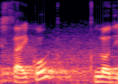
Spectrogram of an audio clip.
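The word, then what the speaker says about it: psychology: है साइकोलॉजी ठीक है साइकोलॉजी यहां पे पी साइलेंट है साइकोलॉजी ठीक है इस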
